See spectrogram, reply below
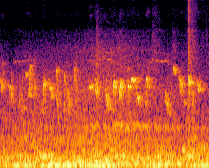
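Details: Morning song of a sooty-headed bulbul, probably a kept bird, delivering its rough, coarse chatter: a quick run of short, clipped, bouncing notes, then a brief pause and another burst, with constant low-pitched background hum.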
